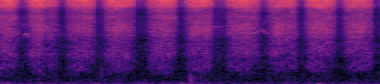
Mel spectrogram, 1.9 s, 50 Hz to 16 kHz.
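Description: A brush scrubs mold off the air pre-filter of a Ferris 52-inch walk-behind mower in quick, rhythmic back-and-forth strokes, close and scratchy, about a dozen passes.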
